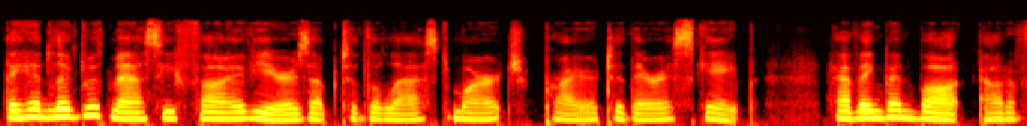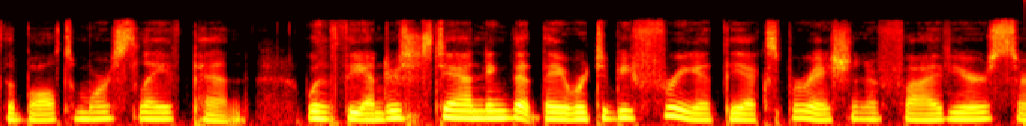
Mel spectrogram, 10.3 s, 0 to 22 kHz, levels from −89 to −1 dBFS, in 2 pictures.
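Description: At 6.48 to 6.53 s, 6.75 to 6.82 s and 7.18 to 7.28 s, the speech has a short stall from a late packet. Each time, the jitter buffer ran dry and the receiver held the last sound until data arrived. The holds last 30, 50 and 80 ms. Nothing is lost, but the speech drags, with a slight buzz or dip. Each stall adds delay. The call codec's coding noise and top near 12 kHz fit Opus at about 24 kbps.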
